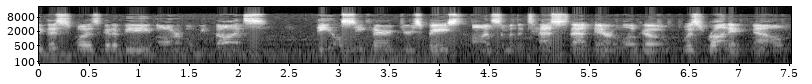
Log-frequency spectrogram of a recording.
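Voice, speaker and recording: A man's voice: sits high, sharp tone, a little hiss or hum, low-quality recording. A man giving casual video game news commentary as a YouTuber, informal and slangy, speaking straight to his viewers.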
